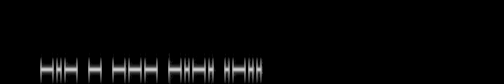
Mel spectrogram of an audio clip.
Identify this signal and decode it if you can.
Morse code, heard as a keyed tone, about 28 wpm, 700 Hz. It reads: KTOCL
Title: Code Groups - 5 Letters - 30wpm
